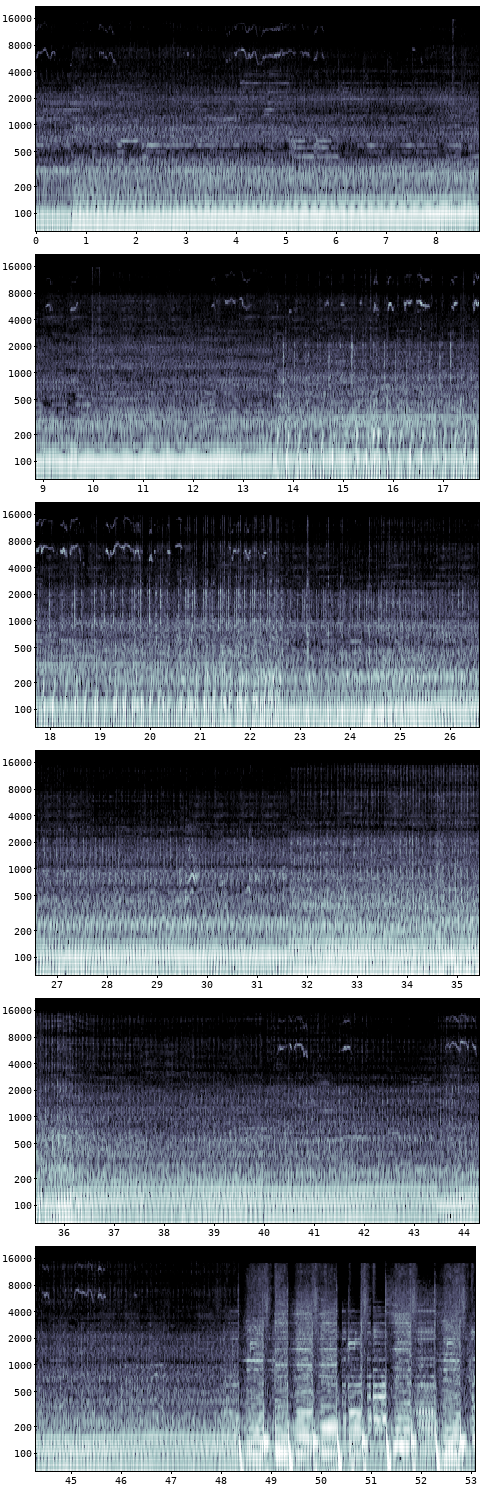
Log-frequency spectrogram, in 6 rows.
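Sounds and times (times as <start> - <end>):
engine idling and revving: 0.0 - 53.0.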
